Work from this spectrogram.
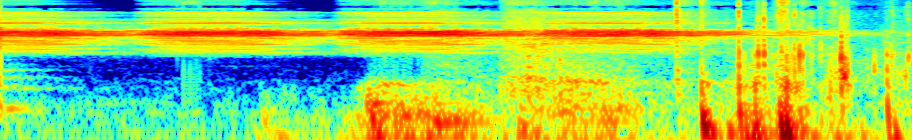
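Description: A shrill, steady electronic fire alarm tone sounds continuously, with clattering and rustling movement nearby underneath it.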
